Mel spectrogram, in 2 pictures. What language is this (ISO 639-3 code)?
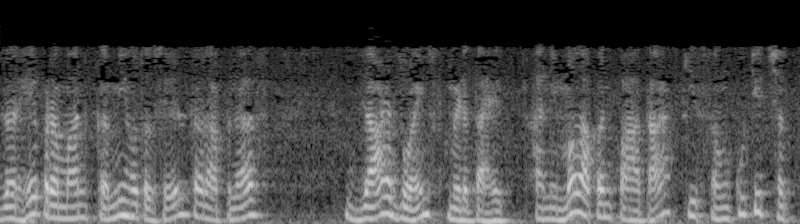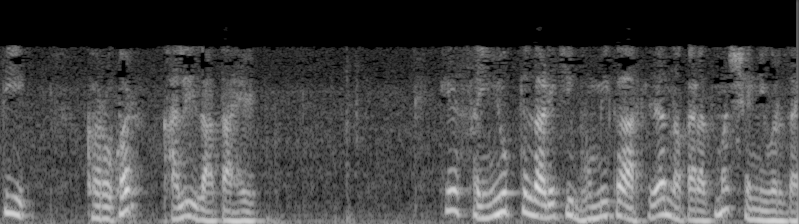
mar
